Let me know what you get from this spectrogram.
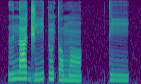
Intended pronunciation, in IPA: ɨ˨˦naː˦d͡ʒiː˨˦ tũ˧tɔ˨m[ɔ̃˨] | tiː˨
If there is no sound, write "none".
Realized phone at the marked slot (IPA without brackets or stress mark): ɔ̃˨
